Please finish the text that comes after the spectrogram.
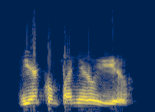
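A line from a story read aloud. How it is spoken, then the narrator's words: Plain. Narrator (Italian): disse il Bernardi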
